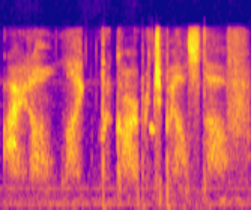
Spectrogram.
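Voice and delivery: secretive, low, hushed whisper, barely audible. Retelling what a man said after looking left and right, low hushed voice. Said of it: "in a really low voice".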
